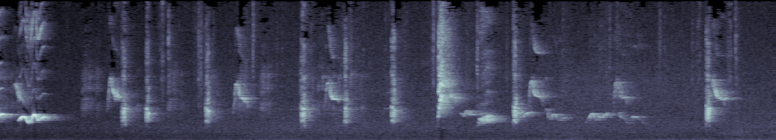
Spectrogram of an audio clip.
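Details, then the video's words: Singing male silver-eared mesia kept as a decoy: an opening wavering whistle followed by a long irregular series of crisp chirps and short slurred notes. "Chim ngũ sắc mồi hót cực hay kích bổi nhanh nổi | chim ngũ sắc hót | ngũ sắc trống"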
